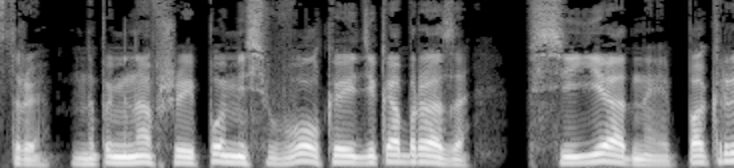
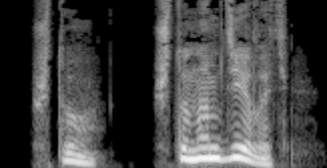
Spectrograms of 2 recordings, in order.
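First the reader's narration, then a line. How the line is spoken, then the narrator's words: Slightly trembling young voice. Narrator (Russian): спросил юноша слегка дрожащим голосом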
